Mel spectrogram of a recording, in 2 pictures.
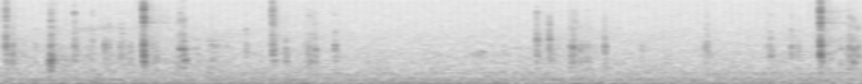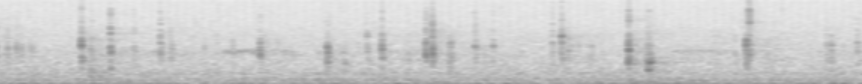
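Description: Fast, light clicking of a computer keyboard as basic HTML is typed into Notepad++, a steady patter of soft keystrokes with occasional sharper taps, close and quiet, with no voices.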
